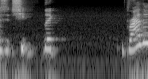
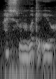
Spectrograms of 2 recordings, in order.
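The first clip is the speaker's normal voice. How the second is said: creepy whisper; 5 semitones lower, 10 dB quieter, much faster than usual. Acted. Yuri whispering to the player, eerie whisper. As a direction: whisper it, low and close. Reading Yuri's creepy line.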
